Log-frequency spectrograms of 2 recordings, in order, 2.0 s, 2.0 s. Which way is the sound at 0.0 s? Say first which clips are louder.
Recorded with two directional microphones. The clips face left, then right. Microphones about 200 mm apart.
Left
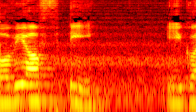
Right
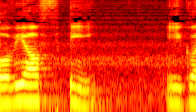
Right 5 dB; 50° right (ahead or behind).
